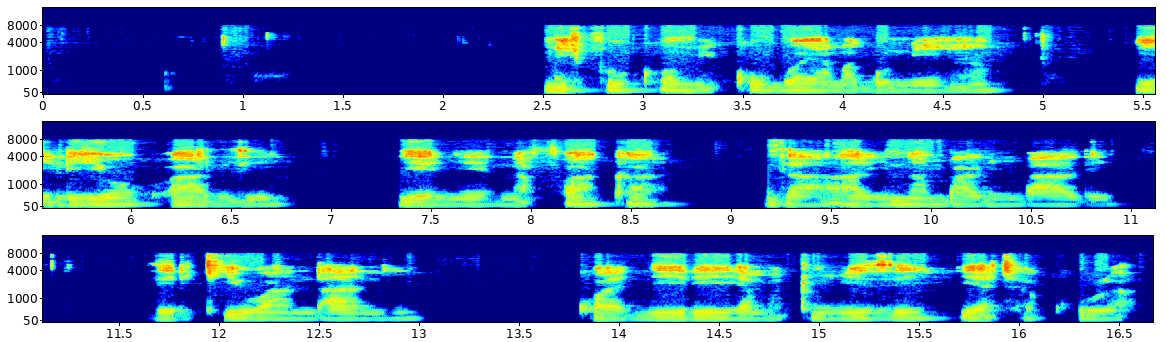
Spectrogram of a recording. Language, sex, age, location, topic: Swahili, male, 25-35, Dar es Salaam, agriculture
